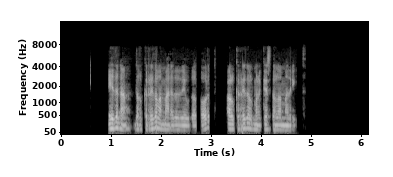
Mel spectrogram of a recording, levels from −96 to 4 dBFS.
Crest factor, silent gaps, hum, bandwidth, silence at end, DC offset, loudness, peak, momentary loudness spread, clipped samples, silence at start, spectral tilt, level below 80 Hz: 22 dB; 2.99-3.30 s; none; 8 kHz; 1.45 s; under 0.1%; -25 LUFS; -4 dBFS; 6 LU; under 0.1%; 0.95 s; -5.5 dB/octave; -58 dBFS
